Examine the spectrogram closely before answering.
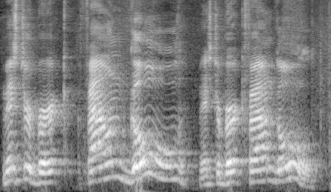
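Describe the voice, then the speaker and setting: A man voicing a cheeky, excitable schoolboy in a children's storybook, exclamatory and dramatic. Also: a little high, slow, exaggerated voice. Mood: excited shouting. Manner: exclamatory, teasing.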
